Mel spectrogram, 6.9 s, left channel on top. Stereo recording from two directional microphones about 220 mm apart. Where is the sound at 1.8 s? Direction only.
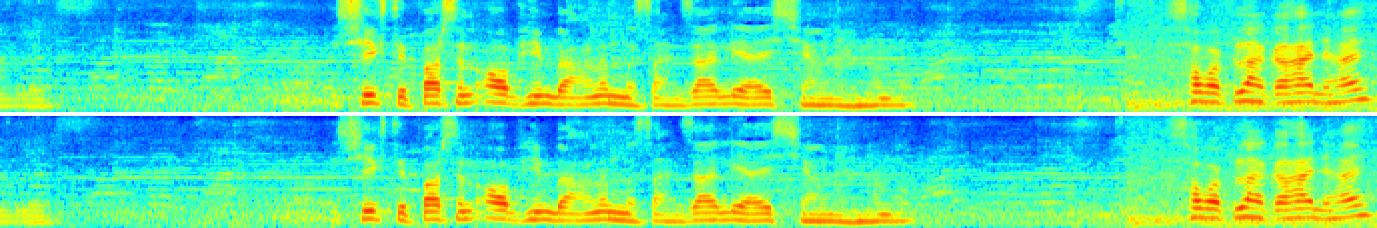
5° left (ahead or behind).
